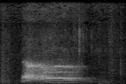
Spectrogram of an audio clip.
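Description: A single drawn-out bark or yelp from a nearby dog, fairly loud, followed by quiet.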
